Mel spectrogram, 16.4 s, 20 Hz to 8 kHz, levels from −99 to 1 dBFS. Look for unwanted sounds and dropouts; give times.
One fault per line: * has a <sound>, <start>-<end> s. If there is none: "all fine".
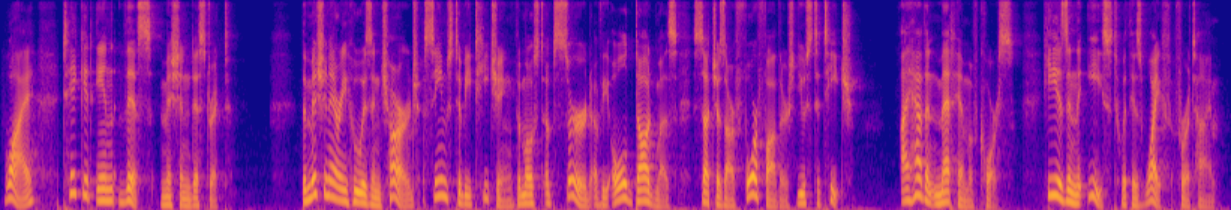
all fine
